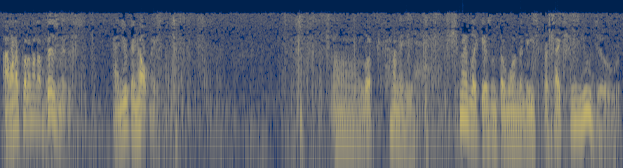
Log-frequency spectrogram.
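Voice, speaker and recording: A man's voice: on the low side, big pitch swings, a little fast, a little hiss or hum. An actor playing a hard-boiled male insurance investigator who narrates his own case, with a dry, world-weary, wisecracking manner in a 1940s radio drama. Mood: pushy. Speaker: narrator and lead. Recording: muffled old radio recording with music.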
